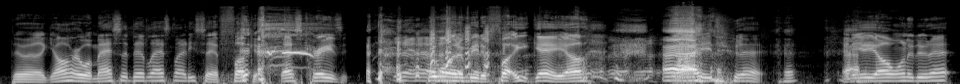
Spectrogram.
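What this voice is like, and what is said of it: Impression of a Black man's voice. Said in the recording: “my impression ... of a black ... guy”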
